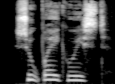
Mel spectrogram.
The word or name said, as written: egoist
